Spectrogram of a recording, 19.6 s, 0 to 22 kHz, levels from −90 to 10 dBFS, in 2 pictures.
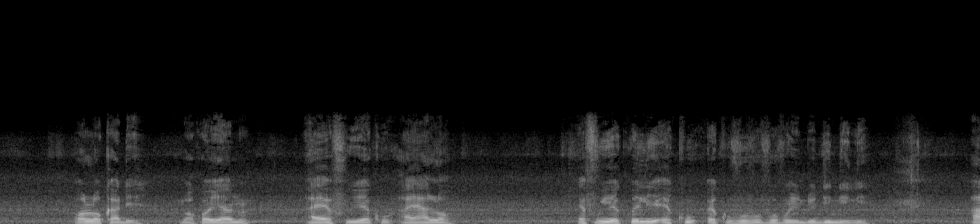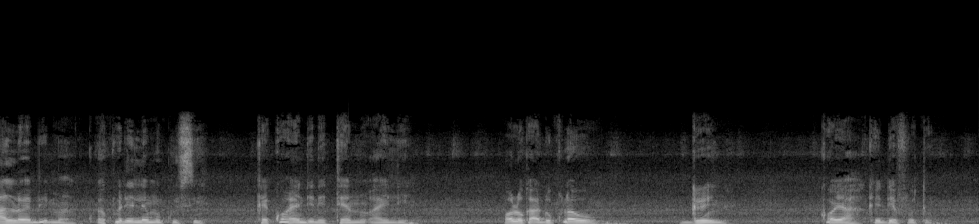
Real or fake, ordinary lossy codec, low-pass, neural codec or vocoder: real; AAC, 96 kbps; 10.8 kHz; none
